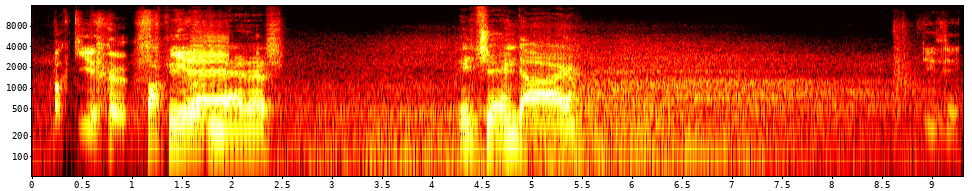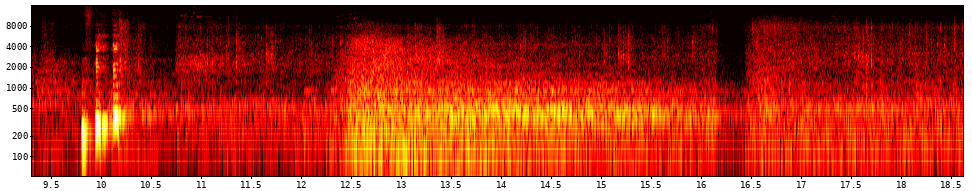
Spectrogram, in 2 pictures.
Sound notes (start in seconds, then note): 9.8 chuckle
